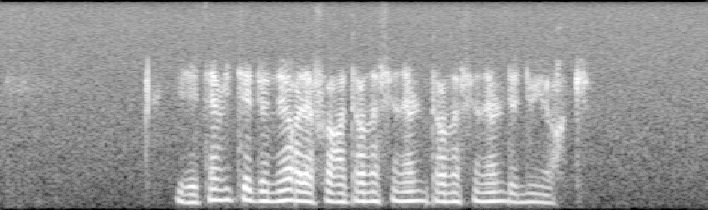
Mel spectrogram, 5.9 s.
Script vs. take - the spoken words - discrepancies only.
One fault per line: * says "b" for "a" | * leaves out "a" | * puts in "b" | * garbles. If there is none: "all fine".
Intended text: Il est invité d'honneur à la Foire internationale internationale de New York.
all fine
